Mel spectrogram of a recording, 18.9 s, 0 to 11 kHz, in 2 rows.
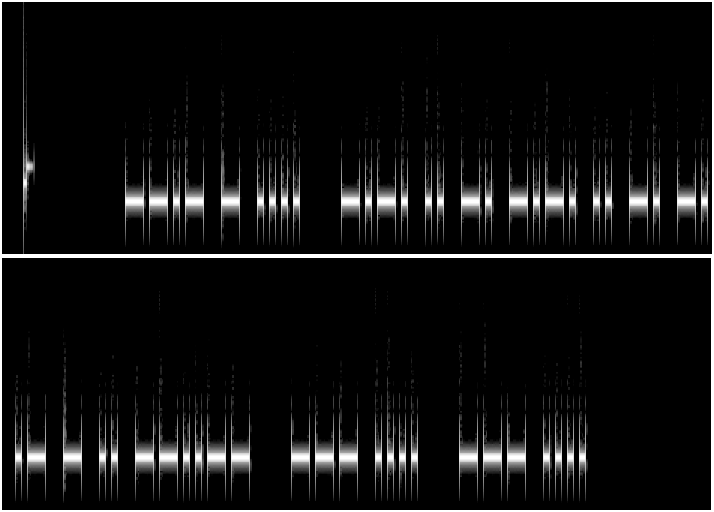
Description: Morse code, heard as a keyed tone, about 15 wpm, 700 Hz. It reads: QTH CINCINNATI, OH OH
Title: K1USN SST QSO Practice 15wpm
